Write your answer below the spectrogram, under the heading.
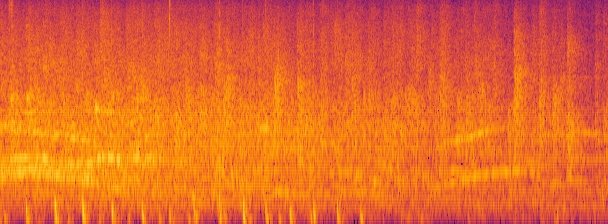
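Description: A crowd breaks into sustained applause, dense overlapping claps filling the space at a steady, fairly loud level for several seconds, with faint voices and cheers mixed underneath.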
